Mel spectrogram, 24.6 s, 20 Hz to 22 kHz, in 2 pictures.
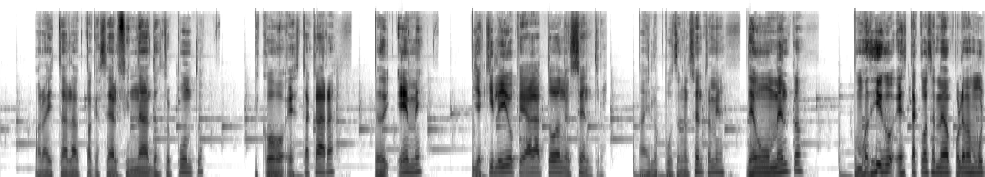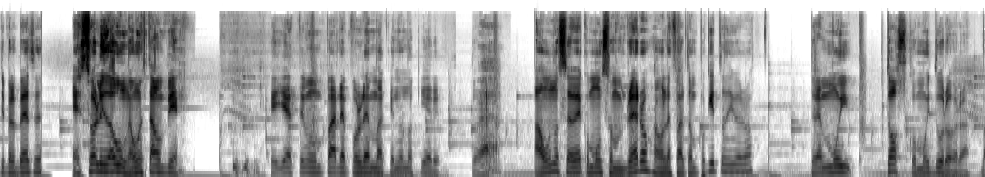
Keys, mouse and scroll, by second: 0.0 click, 0.9-1.9 middle drag, 3.6 3, 4.0 click, 5.2 m, 8.2 middle click, 9.2-9.8 scroll down 10, 11.3 n, 12.6 click, 12.8 click, 18.7 click, 18.7 scroll up 2, 19.4 shift+middle click, 20.0 shift+scroll down 1, 21.1 KP_1, 22.0 click.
